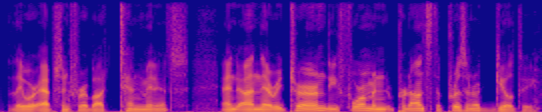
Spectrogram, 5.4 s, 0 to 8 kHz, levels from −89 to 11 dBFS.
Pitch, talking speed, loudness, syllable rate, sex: 110 Hz, 190 wpm, -20 LUFS, 6.2 syllables/s, male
